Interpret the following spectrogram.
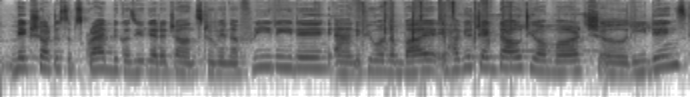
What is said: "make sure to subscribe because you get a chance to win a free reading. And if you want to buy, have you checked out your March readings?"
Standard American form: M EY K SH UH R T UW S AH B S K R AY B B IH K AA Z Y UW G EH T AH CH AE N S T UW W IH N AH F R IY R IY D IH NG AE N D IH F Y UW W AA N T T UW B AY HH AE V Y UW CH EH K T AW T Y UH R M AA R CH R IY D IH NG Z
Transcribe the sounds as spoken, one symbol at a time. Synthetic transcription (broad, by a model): M EY K SH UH R T UW S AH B S K R AY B B IH K AA Z Y UW G EH T AH CH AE N S T UW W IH N AH F R IY R IY D IH NG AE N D IH F Y UW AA N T T UW B AY HH AE V Y UW CH EH K T AW T Y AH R M AA R CH R IY D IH NG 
